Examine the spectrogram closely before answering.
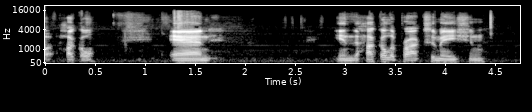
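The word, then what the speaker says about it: Hückel: I think if you were German you would pronounce this hugo but in america we call it Huckle and in the Huckle approximation we only include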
